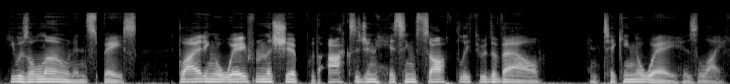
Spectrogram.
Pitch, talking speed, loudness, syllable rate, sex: 105 Hz, 180 wpm, -17 LUFS, 5.4 syllables/s, male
